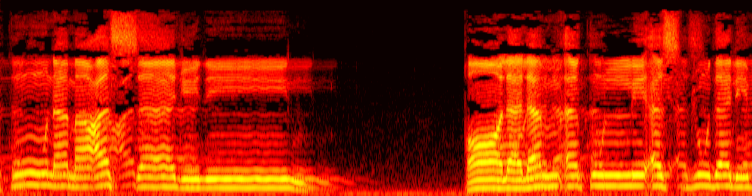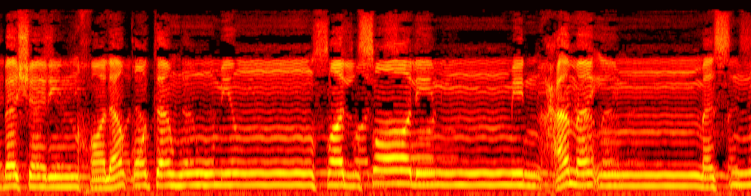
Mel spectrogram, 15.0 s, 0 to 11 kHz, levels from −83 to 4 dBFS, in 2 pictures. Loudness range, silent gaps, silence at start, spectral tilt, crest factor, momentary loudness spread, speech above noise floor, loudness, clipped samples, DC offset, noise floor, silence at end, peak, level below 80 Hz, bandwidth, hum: 3 LU; none; 0 s; -4.5 dB/octave; 16 dB; 5 LU; 26 dB; -20 LUFS; under 0.1%; under 0.1%; -46 dBFS; 0 s; -4 dBFS; -46 dBFS; 9.6 kHz; none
